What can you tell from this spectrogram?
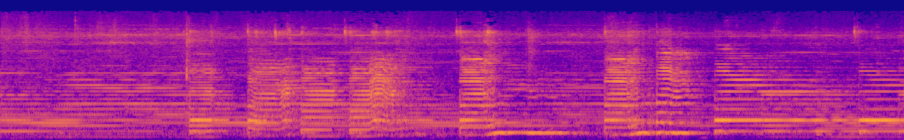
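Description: Saraswati veena played in Carnatic style: plucked notes that ring on, with sliding pitch bends (gamakas) through the middle of the passage.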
